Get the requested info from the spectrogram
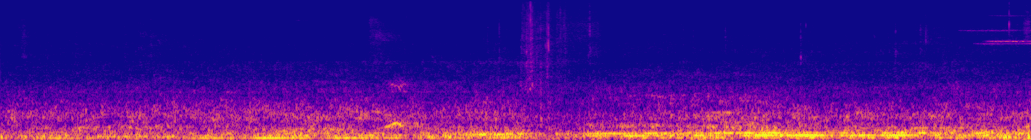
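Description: Low rumble of a running vehicle engine, with a steady low hum from about halfway through, and indistinct voices underneath.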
